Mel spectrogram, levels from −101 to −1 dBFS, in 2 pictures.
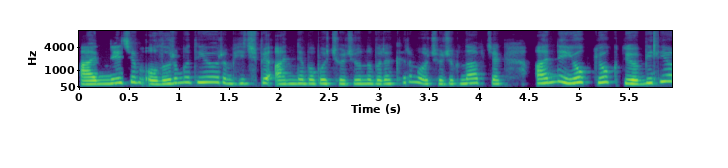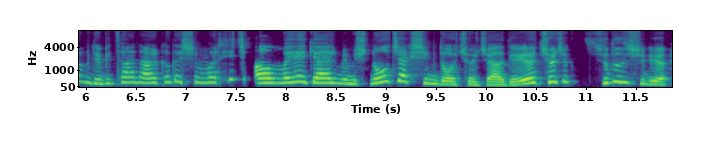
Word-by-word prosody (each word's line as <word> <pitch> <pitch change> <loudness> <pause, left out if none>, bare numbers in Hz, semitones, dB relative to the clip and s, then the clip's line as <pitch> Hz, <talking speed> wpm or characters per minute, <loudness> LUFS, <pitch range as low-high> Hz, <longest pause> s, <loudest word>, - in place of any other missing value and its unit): "Anneciğim 235 +8 0
olur 210 +2 +1
mu?" 285 +2 -5
diyorum. 300 -5 -1
"Hiçbir 235 +3 -5
anne 220 +2 -3
baba 225 0 -1
çocuğunu 220 0 -5
bırakır 225 +6 -5
mı? 310 -5 -4
O 220 - -2
çocuk 215 0 -7
ne 230 +2 -2
yapacak?" 250 -4 -5 0.3
"Anne 285 +6 0
yok 295 +3 +1
yok." 300 +1 -2
diyor, 220 -3 +2
"Biliyorum." 315 +2 -2
diyor, 235 -2 -1
"Bir 240 -1 -5
tane 295 +1 -1
arkadaşım 300 +2 -2
var, 295 0 0
hiç 480 +1 -7
almaya 275 +4 +5
gelmemiş, 250 -6 +3
ne 260 - +2
olacak 340 +3 +3
şimdi 225 -6 -1
o 180 -1 +2
çocuğa?" 165 -3 -1
diyor. 160 +4 0
Ya, 260 +6 +8
çocuk 320 +3 +1 0.2
şunu 310 +4 +3
düşünüyor: 205 - -1
255 Hz, 185 wpm, -22 LUFS, 220-295 Hz, 0.3 s, Ya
